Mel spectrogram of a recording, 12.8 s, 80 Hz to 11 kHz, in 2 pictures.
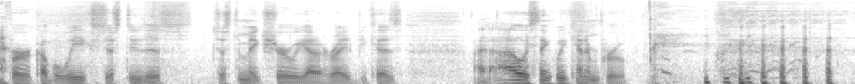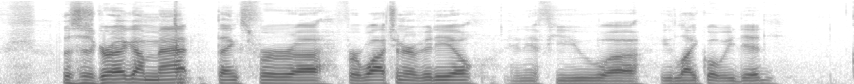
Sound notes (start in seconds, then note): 4.8 chuckles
